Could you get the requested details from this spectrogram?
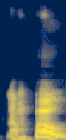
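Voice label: "lampau", Malay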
